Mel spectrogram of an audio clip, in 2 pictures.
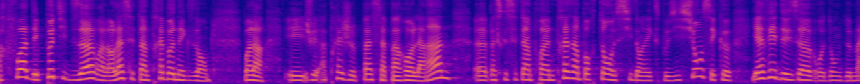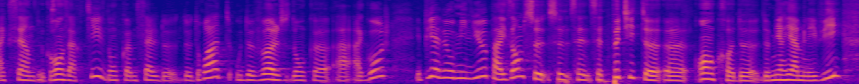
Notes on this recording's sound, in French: Intervention enregistrée le 25 avril 2013 dans le cadre du colloque « Ce qu’expose veut dire.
